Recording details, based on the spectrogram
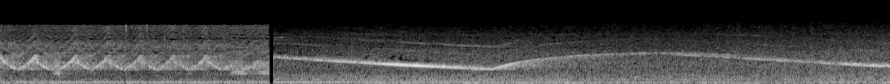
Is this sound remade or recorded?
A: recorded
